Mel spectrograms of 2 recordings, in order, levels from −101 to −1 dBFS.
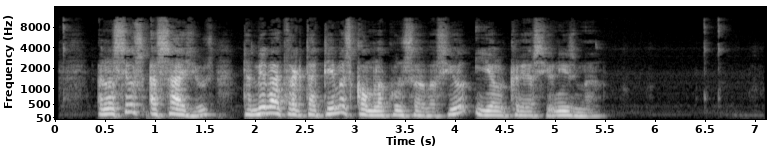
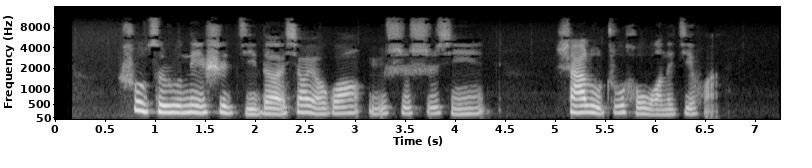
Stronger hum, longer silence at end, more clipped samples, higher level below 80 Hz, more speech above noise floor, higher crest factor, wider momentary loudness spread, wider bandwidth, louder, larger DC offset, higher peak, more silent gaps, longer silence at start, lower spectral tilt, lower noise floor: neither; first, 1.65 s vs 0.65 s; neither; about the same, -64 dBFS vs -68 dBFS; about the same, 51 dB vs 51 dB; about the same, 20 dB vs 18 dB; second, 11 LU vs 14 LU; about the same, 11.5 kHz vs 11 kHz; about the same, -22 LUFS vs -21 LUFS; neither; about the same, -4 dBFS vs -4 dBFS; neither; second, 0.45 s vs 0.65 s; about the same, -6 dB/octave vs -5 dB/octave; about the same, -73 dBFS vs -71 dBFS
